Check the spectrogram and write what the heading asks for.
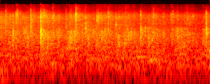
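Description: Audience applauding: a dense, even patter of many hands clapping, easing off slightly toward the end.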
